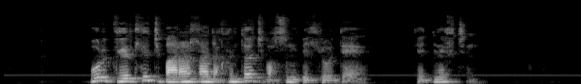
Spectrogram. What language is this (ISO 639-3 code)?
mon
